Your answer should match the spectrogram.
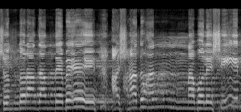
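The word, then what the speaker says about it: أشهد: scene আর scene আর আযানে যে উচ্চারণটা হবে আযানে যেটা বলা হবে সেটার ভিতরে এই সিনটাই হবে আশহাদু আন্না মুহাম্মাদুর রাসুলুল্লাহ এটা উচ্চারণ হবে কিন্তু হুজুর এটা উচ্চারণ করতে পারতেন না এত আঘাত করে দিয়েছিল জীবেন বলতেন আসহাদু বলতেন এতে করে কিছু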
